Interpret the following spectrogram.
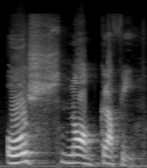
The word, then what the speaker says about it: oceanography: उसको बोलते हैं ओशनोग्राफी। ओशनोग्राफी, ओशियन है ये, ओशियन से वर्ड बना है OCEANOGRAPHY, इसको हम प्रोनाउंसिएट करेंगे ओशनोग्राफी, ओशनोग्राफी, ओशनोग्राफी, ओशनोग्राफी इसका प्रोनाउंसिएट है।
